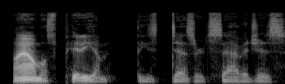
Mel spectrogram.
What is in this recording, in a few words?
male adult greeting; FNV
